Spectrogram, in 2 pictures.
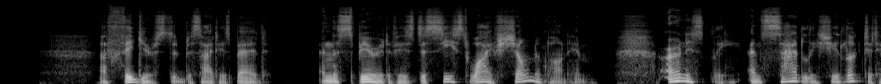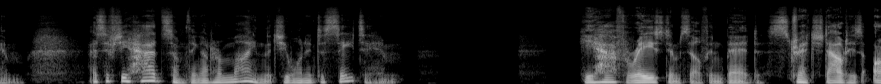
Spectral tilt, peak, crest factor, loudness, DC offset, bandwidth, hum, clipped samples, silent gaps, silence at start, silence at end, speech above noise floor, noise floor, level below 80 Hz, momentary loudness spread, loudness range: -5 dB/octave; -4 dBFS; 22 dB; -25 LUFS; under 0.1%; 16 kHz; none; under 0.1%; 2.76-2.85 s, 2.94-3.18 s, 12.89-12.97 s, 13.28-13.98 s, 14.32-14.58 s; 0.6 s; 0 s; 25 dB; -50 dBFS; -40 dBFS; 15 LU; 4 LU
